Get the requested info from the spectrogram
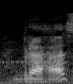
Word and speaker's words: Brugge: So it's B-R-U-G-G-E-S in Dutch? – One G. – Oh, don't be stupid. It's one. – B-R-U-G-E-S. – In English. – Okay, what is it in Dutch? – Okay. – Brugge, so B-R-U-G-G-E. Two G's, you don't pronounce any.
